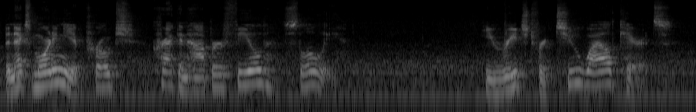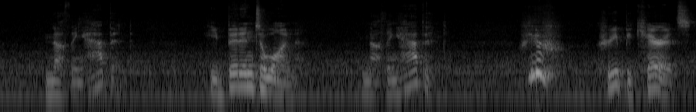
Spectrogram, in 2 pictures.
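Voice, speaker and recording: A man reading a spooky picture book aloud to a child, his voice swooping wide and lively and a bright, forceful edge to it. He is playful and dramatic, sliding into hushed whispers for the creepy bits, and a faint hiss of noise sits under him. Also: fairly high pitch, a little slow, pauses often. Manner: dramatic, drops to spooky whispers and jumps to loud cries; playful asides to the listening child. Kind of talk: storybook read-aloud.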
